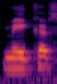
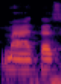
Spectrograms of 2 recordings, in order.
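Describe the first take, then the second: First: The first vowel sounds like 'may'. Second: The first vowel sounds like 'mat'. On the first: "some people say మేకర్స్ మేకర్స్ అంటారు" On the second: "కొంతమంది మ్యాకర్స్ అంటారు"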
